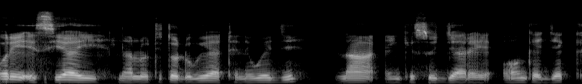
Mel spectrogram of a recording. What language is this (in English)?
Masai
